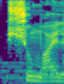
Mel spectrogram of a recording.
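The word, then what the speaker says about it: ישמעאל: خوشخبری سنا دی گئی۔ عبرانی زبان میں اسماعیل کا تلفظ شمائل ہے۔ شمع کے معنی ہے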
